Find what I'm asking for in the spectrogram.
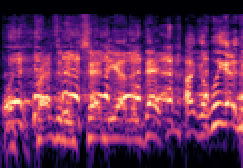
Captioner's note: laughter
